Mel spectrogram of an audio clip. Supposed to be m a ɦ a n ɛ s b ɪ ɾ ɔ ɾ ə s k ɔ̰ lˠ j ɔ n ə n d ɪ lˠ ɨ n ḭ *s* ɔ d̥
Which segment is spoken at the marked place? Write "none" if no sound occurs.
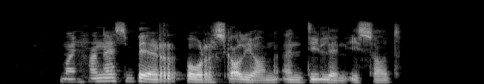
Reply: s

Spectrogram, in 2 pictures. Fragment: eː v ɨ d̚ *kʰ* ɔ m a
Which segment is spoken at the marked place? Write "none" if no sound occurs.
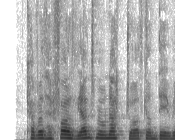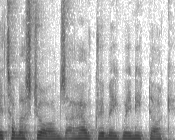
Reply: tʰ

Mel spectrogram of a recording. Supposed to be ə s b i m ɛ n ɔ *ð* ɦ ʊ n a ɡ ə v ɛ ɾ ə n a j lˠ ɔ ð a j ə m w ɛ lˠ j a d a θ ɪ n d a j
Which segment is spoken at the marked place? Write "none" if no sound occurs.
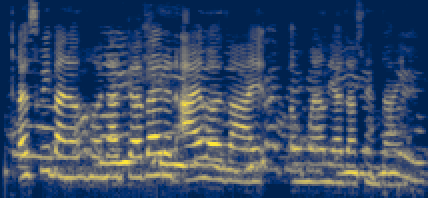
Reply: ð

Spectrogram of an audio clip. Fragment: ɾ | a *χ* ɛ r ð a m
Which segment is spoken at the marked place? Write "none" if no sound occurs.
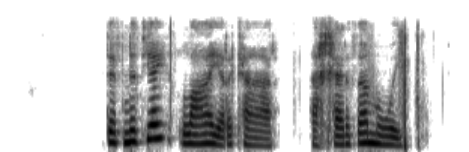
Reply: χ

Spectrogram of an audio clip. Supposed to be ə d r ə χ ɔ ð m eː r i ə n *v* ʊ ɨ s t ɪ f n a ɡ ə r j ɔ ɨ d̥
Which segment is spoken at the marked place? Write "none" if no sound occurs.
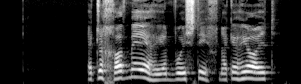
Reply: v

